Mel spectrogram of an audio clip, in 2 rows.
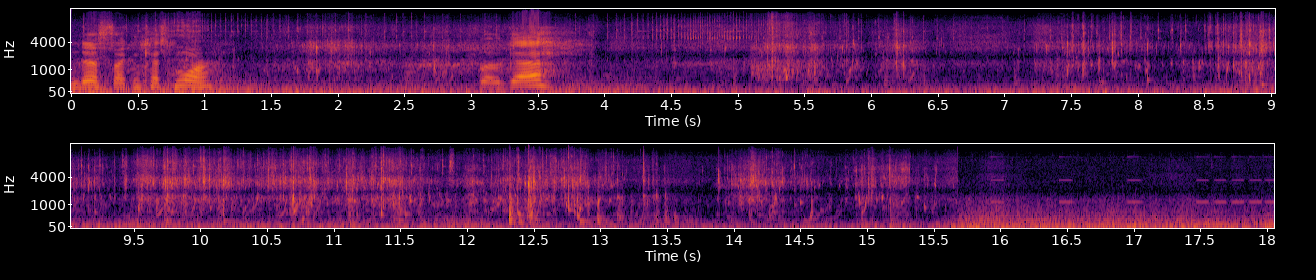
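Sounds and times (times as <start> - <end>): wind buffeting microphone: 0.0 - 18.0
fish splashing in water: 1.4 - 3.1, 4.4 - 15.7.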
